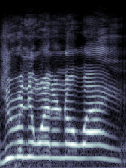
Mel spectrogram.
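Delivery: high, loud indignant question; worked-up. Acted. Asshole answers the crying heart, worked-up. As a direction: throw it back high and loud.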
